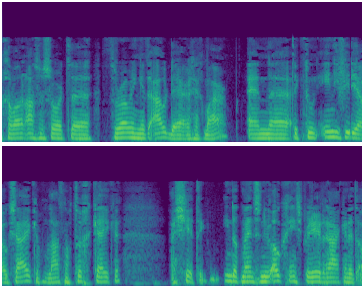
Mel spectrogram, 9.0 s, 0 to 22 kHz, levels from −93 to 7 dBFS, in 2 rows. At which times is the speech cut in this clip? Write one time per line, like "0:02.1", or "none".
0:01.2
0:03.6
0:06.6
0:07.3

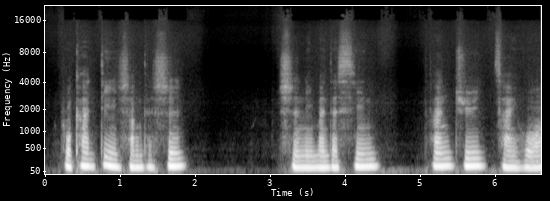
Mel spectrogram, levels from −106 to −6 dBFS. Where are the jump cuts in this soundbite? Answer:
none

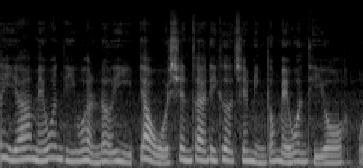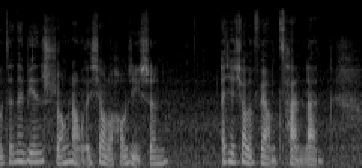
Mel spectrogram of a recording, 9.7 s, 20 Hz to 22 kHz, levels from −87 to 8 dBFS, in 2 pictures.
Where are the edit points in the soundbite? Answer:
0:04.6

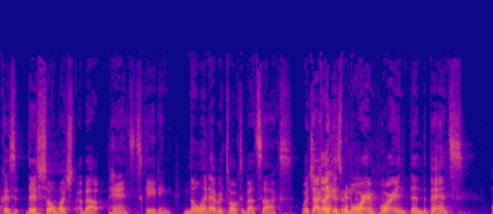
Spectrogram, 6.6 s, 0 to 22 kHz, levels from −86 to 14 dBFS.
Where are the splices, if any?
0:01.0
0:01.8
0:02.4
0:04.0
0:04.3

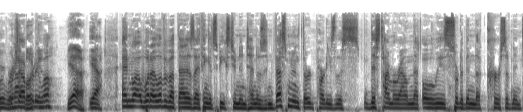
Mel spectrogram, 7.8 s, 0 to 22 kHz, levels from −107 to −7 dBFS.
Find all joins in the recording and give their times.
0:06.3

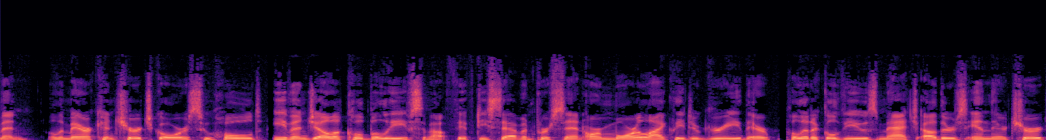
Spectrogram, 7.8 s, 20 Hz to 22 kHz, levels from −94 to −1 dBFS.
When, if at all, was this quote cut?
0:02.0
0:05.8

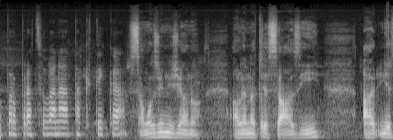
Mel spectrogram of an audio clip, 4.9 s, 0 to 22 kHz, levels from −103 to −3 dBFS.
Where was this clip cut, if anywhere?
0:03.2

